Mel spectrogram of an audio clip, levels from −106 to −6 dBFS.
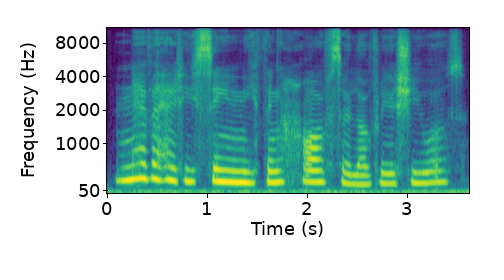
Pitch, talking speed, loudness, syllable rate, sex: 230 Hz, 180 wpm, -14 LUFS, 4.6 syllables/s, female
